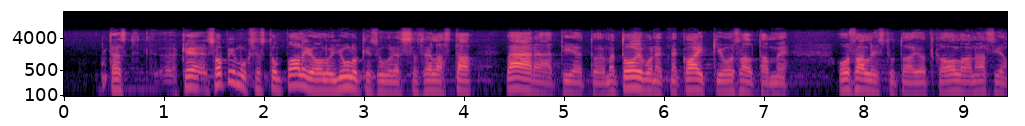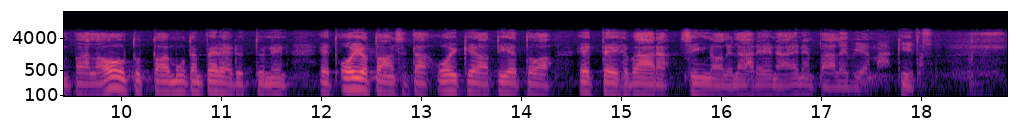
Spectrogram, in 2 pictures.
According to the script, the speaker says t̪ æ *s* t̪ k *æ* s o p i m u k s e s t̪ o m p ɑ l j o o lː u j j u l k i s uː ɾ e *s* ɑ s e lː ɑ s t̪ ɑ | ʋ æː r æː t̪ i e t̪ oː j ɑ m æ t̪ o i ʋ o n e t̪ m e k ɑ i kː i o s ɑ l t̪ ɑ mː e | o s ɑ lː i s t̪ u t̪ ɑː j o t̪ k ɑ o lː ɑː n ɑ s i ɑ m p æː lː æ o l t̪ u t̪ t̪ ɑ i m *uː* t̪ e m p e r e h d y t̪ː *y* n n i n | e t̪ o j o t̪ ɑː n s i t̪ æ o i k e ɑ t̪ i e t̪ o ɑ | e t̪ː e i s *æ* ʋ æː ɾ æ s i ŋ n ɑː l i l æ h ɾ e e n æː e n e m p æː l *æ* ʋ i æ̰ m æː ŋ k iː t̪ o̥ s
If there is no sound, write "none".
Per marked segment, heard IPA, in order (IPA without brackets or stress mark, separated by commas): s, e, sː, uː, y, e, e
